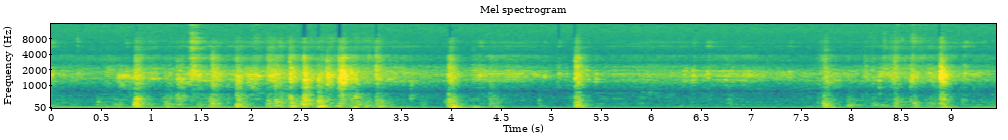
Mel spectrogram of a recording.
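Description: Scattered knocks and clatters over a steady low rumble; the loudest single knock comes about four seconds in.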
